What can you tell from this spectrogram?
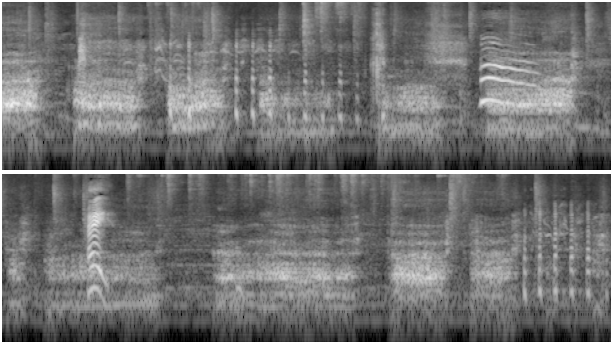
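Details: Boxer dog, left with a hiccuping bark by puppyhood kennel cough, growling and giving choppy barks indoors; two rising whine-like sweeps stand out midway, and a person speaks throughout.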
